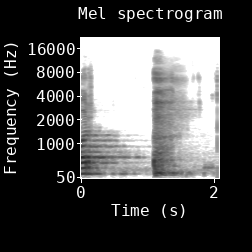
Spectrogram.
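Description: A man's voice holding one drawn-out word, then a short, breathy sound about a second in, like an audible breath or sigh.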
